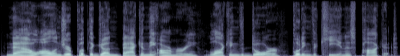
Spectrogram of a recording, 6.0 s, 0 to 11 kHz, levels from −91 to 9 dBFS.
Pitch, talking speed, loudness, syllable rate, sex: 110 Hz, 180 wpm, -19 LUFS, 4.6 syllables/s, male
